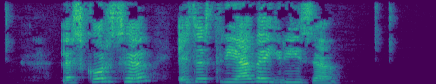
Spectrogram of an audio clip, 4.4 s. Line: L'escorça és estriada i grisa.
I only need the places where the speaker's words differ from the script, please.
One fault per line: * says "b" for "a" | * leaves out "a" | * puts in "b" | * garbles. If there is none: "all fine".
all fine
